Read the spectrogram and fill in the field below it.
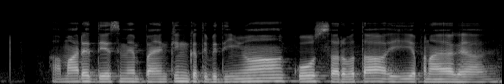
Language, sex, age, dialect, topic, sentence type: Hindi, male, 18-24, Kanauji Braj Bhasha, banking, statement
